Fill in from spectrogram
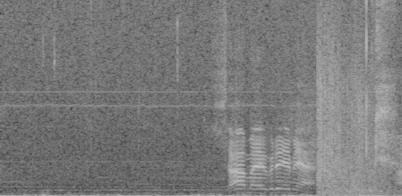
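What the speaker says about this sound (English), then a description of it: "Troops are getting mortared." Mortar fire hits troops in a strategy war game, with a low rumbling barrage of thuds and blasts beneath a voice talking, the impacts heavy but muffled in the game mix.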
